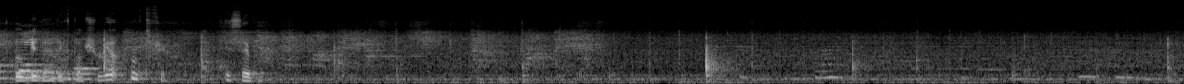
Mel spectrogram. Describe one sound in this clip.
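A wooden spoon scrapes and stirs food in a frying pan.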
